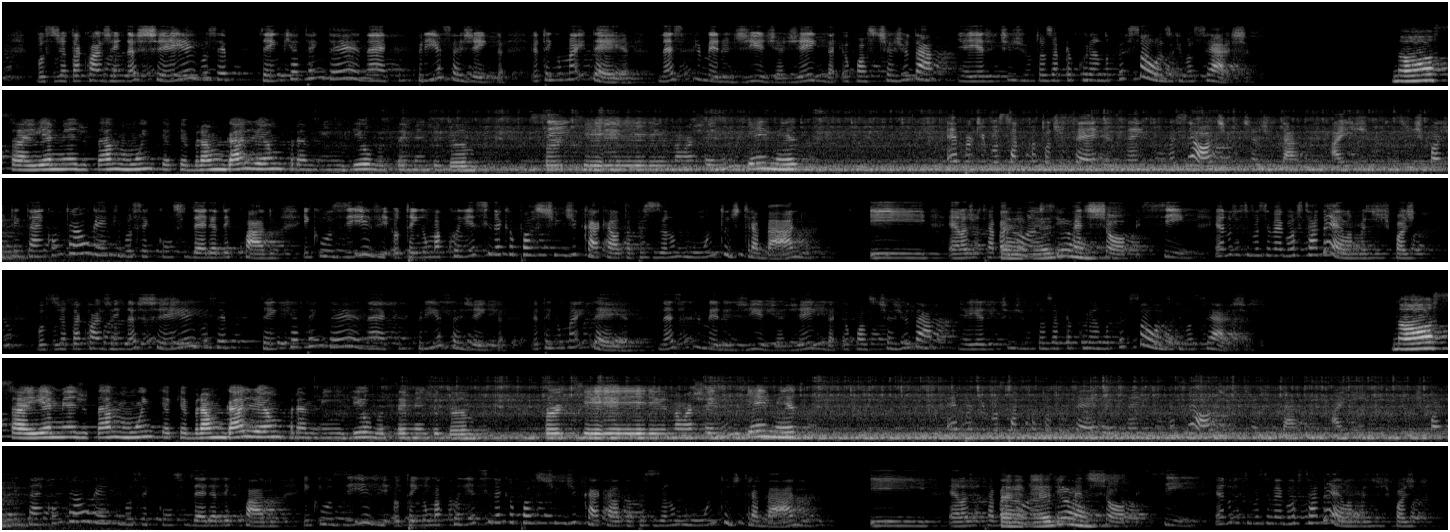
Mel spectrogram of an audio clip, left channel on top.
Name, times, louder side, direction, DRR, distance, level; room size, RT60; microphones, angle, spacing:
voice 1, 0.0-2.3 2.6-12.5 19.7-20.3 23.6-37.0 37.6-43.0, left 6 dB, 65° left, 7 dB, 3.4 m, -38 dB
voice 2, 13.9-19.2 19.9-22.7 38.9-39.8, right 3 dB, 45° right, 11 dB, 1.3 m, -28 dB
sound 1, 17.0-29.2, right 2 dB, 60° right, 6.2 m, -36 dB
28.0 x 27.0 x 7.0 m, 0.65 s
head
